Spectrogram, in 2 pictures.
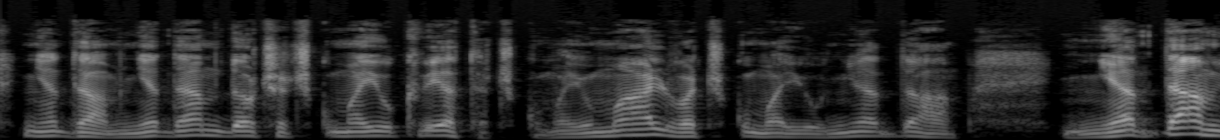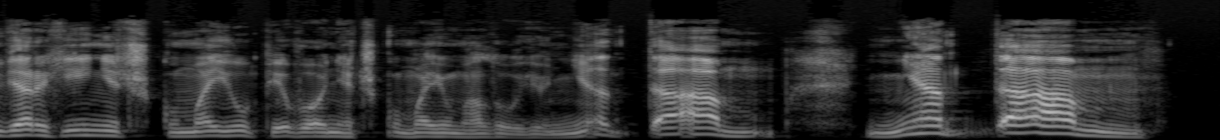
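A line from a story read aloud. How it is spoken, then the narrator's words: Breathless grief-stricken whisper. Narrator (Belarusian): шаптала, задыхалася ад гора, ад любасці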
